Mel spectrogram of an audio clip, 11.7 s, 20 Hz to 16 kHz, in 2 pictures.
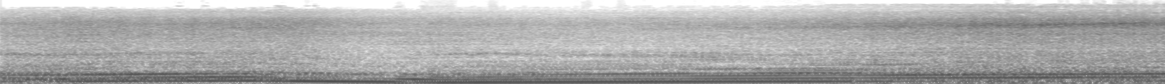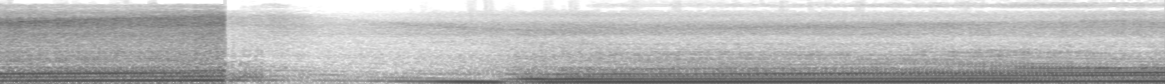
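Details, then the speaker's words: B3000 with new Cummins turbo swap, driven gently: smooth pull through the gears, pitch climbing with each shift, faint turbo whistle; sounds really good, healthy. "it sounds really good it's got a nice whistle to it"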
